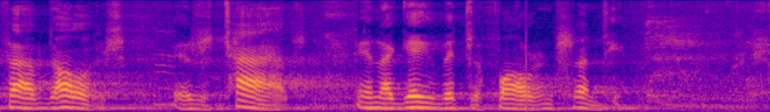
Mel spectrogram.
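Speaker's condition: Cerebral palsy; present from birth, attended school for handicapped children; still able to speak, gives spoken testimony in church

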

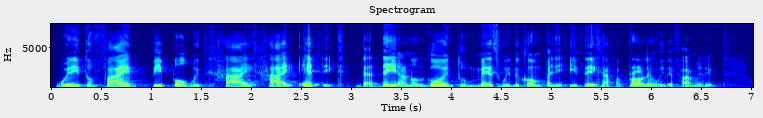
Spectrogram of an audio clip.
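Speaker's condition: No condition

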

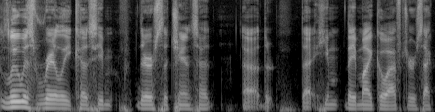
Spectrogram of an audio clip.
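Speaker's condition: No condition

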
